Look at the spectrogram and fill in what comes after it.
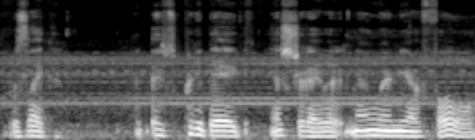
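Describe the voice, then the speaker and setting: The delivery keeps a moderate pace. Behind it, there is music. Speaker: spiritual vlogger. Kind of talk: casual monologue vlog. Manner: halting, many fillers.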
